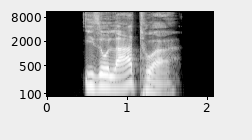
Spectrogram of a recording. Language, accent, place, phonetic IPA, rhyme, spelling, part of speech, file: German, Germany, Berlin, [izoˈlaːtoːɐ̯], -aːtoːɐ̯, Isolator, noun, De-Isolator.ogg
- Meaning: 1. isolator 2. electrical insulator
